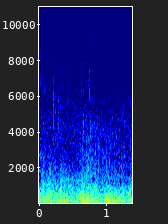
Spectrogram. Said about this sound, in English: Oh, now it's raining again.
